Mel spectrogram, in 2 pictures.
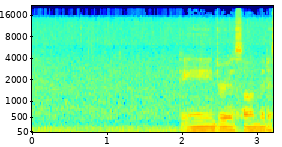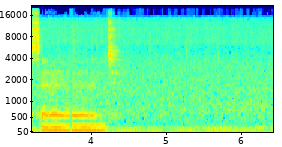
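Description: Steady rain hiss during a wet downhill stage of a road race in the game Pro Cycling Manager 2022, running continuously under a stretch of commentator speech.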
